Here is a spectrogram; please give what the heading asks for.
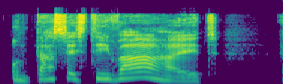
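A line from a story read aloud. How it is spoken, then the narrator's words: Loud reply. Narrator (German): erwiderte Harry laut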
